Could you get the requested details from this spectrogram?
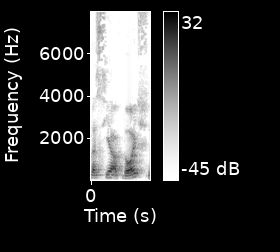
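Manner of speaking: ordinary talk, nothing marked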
